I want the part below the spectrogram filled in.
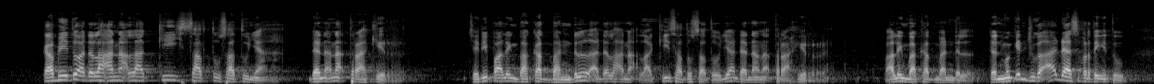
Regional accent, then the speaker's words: Blitar, East Java, Indonesia; now in Cirebon, Indonesia; Umi, istri Umi ini dari Pontianak, saya dari Blitar. Hidupnya di mana? Di Cirebon.

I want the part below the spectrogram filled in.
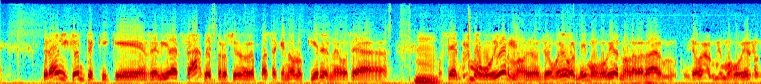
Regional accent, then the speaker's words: Tucumán, Argentina; nosotros nos vinimos muy contentos de Tucumán, o sea, todos los hermanos

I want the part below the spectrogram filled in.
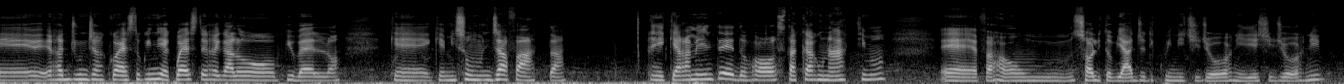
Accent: Bergamo, Lombardy, Italy; io sono di Bergamo, e nonostante l'estate sia sempre a Bergamo

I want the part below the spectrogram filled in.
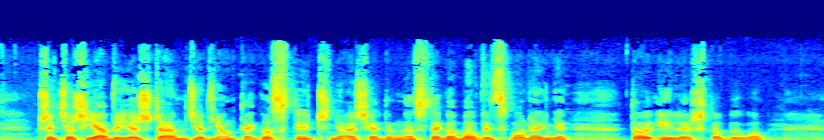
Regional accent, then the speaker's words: Chorzów, Silesian Voivodeship, Poland; born there; Urodziłam się w Chorzowie. Mój ojciec był górnikiem. Rodowód śląski. Najstarszą byłam w rodzinie z dzieci.

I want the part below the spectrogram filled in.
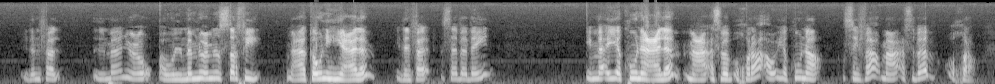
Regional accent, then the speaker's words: Morocco

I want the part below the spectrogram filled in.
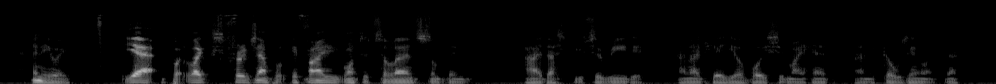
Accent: Liverpool, North West England, United Kingdom; just because I'm from Liverpool.

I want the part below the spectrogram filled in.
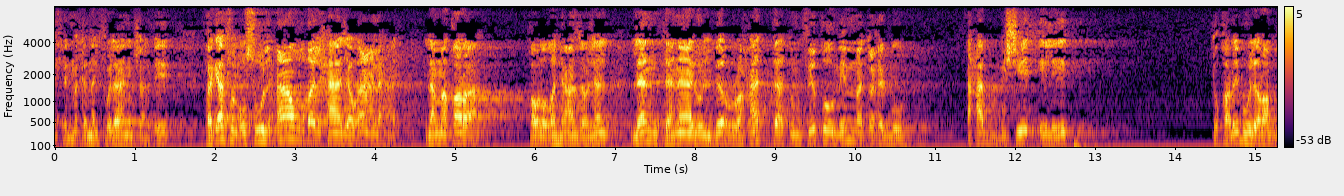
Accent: Egypt; برضو عندنا في مصر الوقف كان كثير جدا

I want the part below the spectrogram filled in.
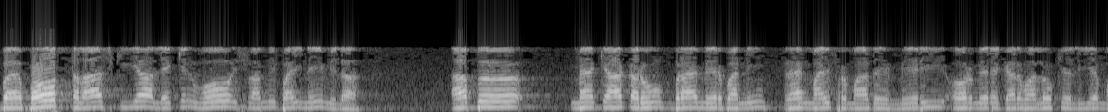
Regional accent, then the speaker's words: Karachi, Sindh, Pakistan; میں باب المدینہ سے ہوں.

